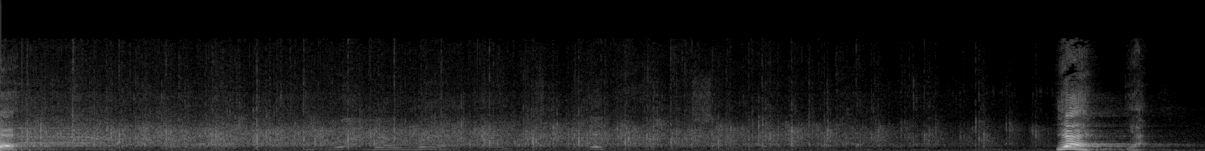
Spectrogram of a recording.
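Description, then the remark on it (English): An audience claps in a dense, steady patter of many hands that gradually thins and fades out, followed by a brief loud burst near the end with some voices. “Are you clapping hands for them?”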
